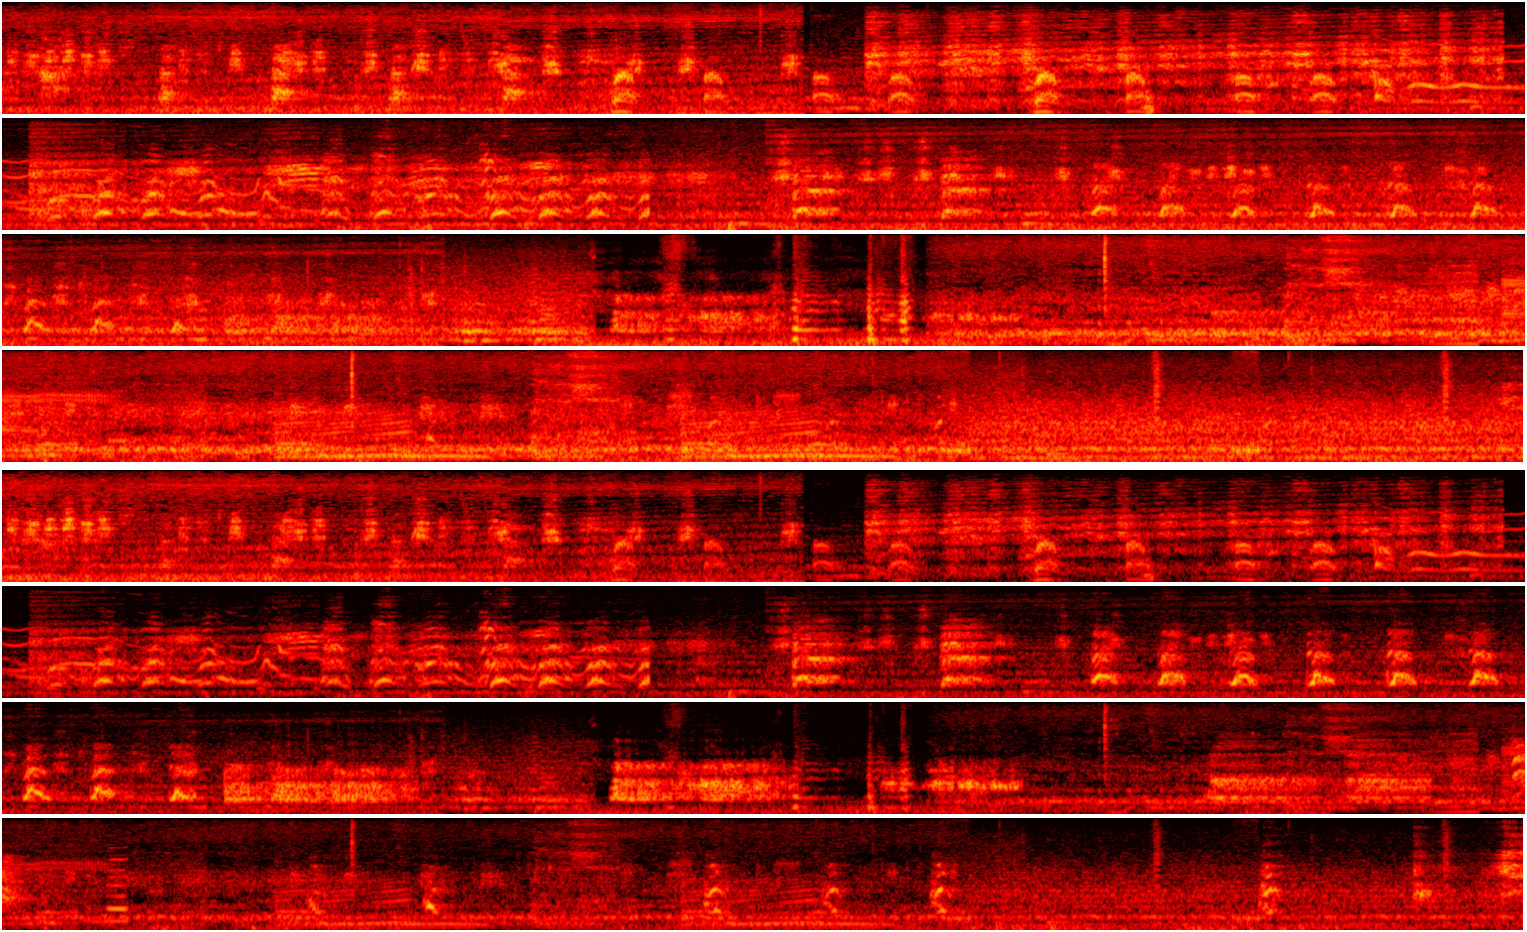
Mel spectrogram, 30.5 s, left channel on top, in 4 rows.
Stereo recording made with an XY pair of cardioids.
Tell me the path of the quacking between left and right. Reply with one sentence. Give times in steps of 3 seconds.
You can hear the quacking in the centre from 0 s and on the left from 3 s.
